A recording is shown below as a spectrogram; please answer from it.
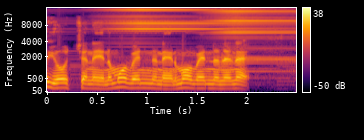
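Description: A man's voice: a brief sound, then a long, drawn-out vocal sound held at a steady pitch for over a second, like a thinking 'hmm' or a drawn-out word.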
